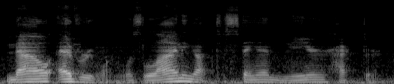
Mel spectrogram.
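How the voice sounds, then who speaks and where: A man reads a children's story aloud in an expressive, dramatic storyteller manner, pausing for effect. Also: on the low side, a little hiss or hum, rough recording. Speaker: teacher reading a picture book aloud.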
